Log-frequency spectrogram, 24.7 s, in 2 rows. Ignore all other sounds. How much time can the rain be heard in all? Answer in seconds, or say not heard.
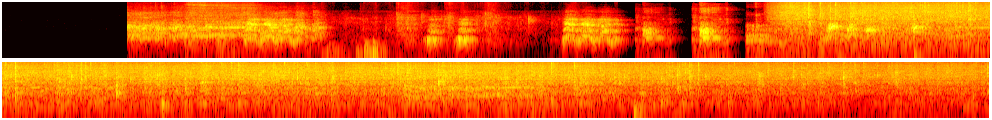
15 s.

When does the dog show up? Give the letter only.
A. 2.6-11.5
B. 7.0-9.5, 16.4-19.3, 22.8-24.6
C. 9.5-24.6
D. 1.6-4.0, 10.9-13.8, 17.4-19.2
A.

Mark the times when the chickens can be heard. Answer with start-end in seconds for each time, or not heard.
1.6-4.0, 10.9-13.8, 17.4-19.2.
